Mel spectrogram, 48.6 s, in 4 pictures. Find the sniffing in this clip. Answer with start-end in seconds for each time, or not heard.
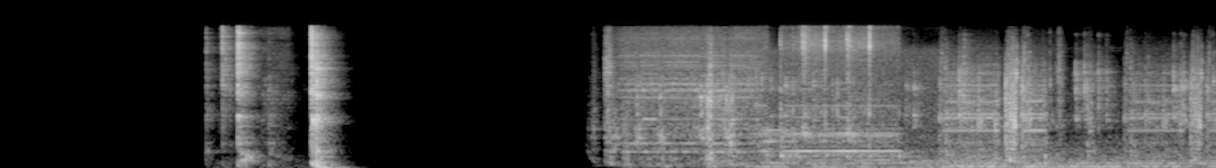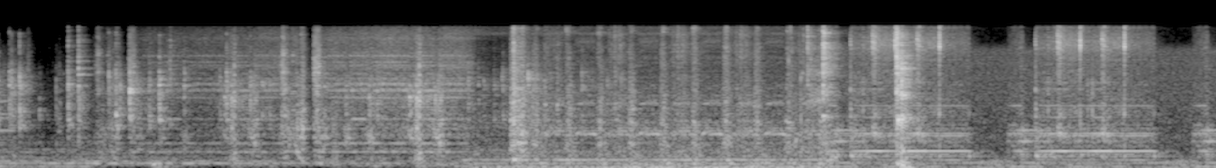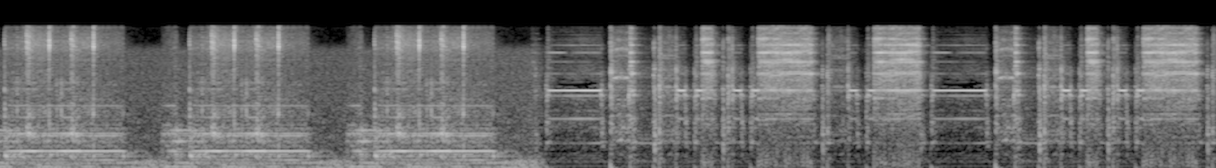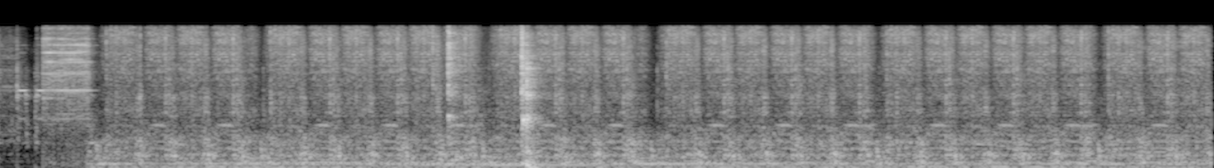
not heard.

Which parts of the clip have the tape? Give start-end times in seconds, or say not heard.
2.2-3.4, 20.1-21.4, 40.6-42.0.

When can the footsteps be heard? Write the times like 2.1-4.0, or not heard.
not heard.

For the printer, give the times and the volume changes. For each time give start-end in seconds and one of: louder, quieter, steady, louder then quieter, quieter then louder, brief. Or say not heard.
5.9-48.5 steady.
